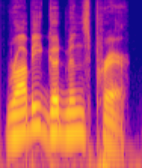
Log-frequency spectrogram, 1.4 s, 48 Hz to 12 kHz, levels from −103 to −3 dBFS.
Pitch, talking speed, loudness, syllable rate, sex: 135 Hz, 125 wpm, -17 LUFS, 4.1 syllables/s, male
